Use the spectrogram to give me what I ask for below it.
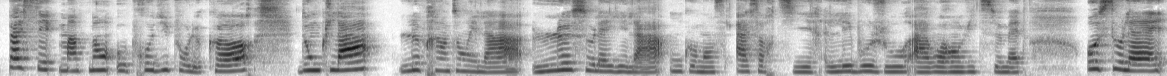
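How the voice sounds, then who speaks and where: A young woman, chatting enthusiastically to camera as she unboxes beauty products, with many fillers. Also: on the high side. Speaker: beauty vlogger. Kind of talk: casual unboxing chat to camera.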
